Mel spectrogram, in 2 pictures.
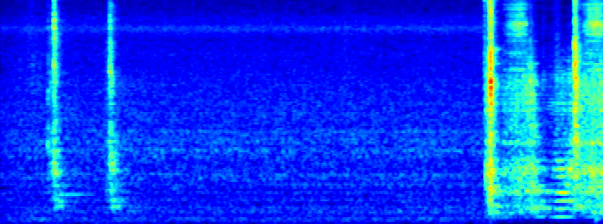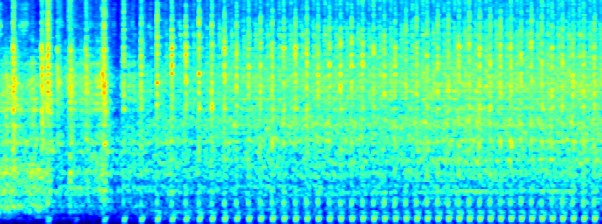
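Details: Wisconsin THD twin-cylinder engine, first start after repair: it catches after cranking and settles into an uneven, lopsided beat at about three pulses a second, only one cylinder firing; stuck exhaust valve on that cylinder, later freed with oil and a pick.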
